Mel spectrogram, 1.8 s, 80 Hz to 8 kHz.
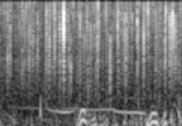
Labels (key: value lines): label: biophony, cascading saw
recorder: SoundTrap 600 or HydroMoth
